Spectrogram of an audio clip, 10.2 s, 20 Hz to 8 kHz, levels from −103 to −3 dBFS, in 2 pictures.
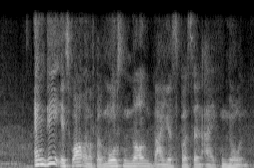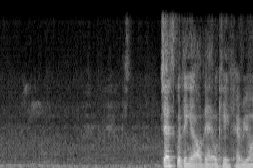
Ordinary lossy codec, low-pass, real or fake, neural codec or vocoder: none; 7.2 kHz; fake; codec, 16 kHz, 4 kbps, FreqCodec, smaller model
